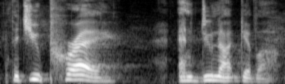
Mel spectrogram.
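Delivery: hushed, earnest preaching. Acted. Slow hushed refrain.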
